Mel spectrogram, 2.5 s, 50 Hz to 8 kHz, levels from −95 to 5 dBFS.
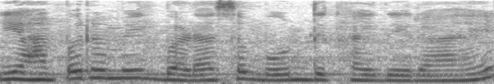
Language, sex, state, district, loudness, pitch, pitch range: Hindi, female, Uttar Pradesh, Gorakhpur, -28 LUFS, 205 Hz, 195-240 Hz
